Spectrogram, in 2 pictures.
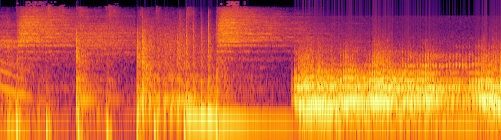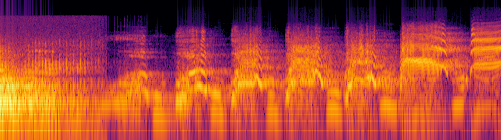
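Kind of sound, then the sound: animal, lion roar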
